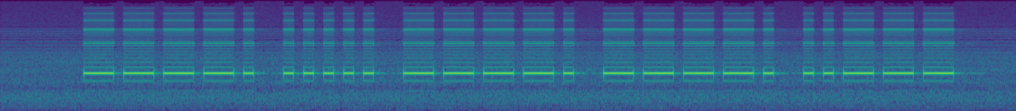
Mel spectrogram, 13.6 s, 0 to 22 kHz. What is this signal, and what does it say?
Morse code, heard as electronic beeps, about 9 wpm, 1460 Hz. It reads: 95992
